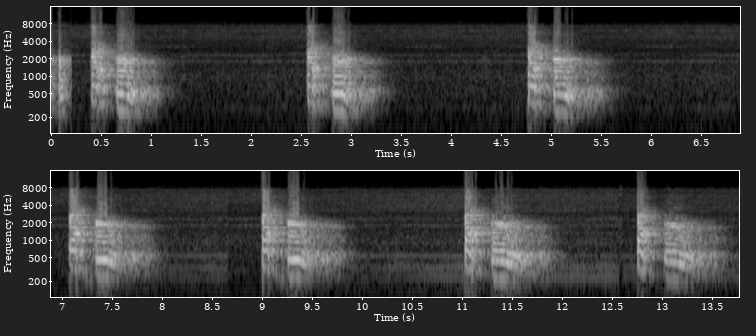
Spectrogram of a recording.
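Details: Steady series of about seven loud, croaking two-note Tokay gecko calls, each falling slightly and spaced about two seconds apart, nothing else audible.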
